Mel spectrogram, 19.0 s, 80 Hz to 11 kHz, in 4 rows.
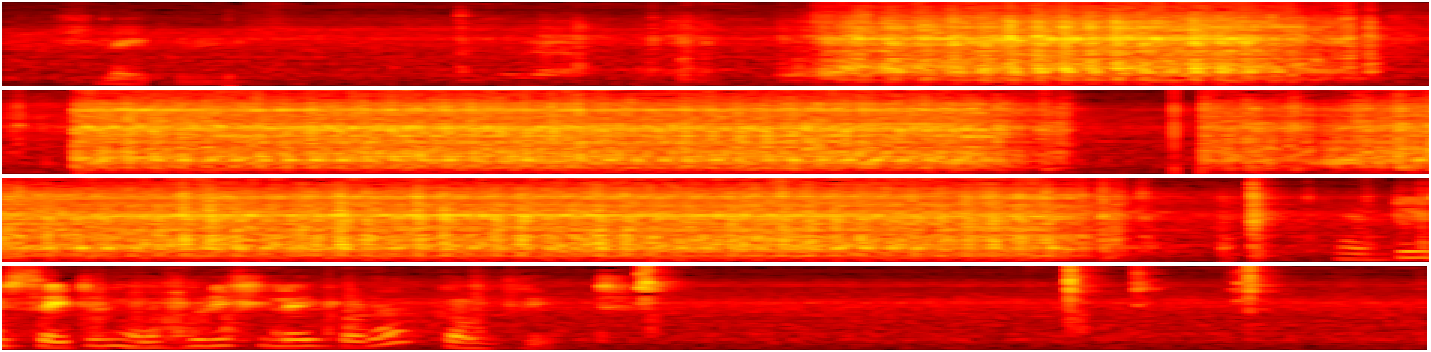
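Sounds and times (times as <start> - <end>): electric sewing machine stitching: 2.2 - 13.4.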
